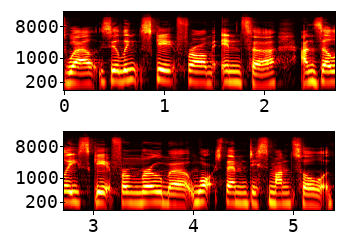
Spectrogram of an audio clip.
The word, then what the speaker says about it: Zalewski: It's Zalewski. That's what I said. Zalewski.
